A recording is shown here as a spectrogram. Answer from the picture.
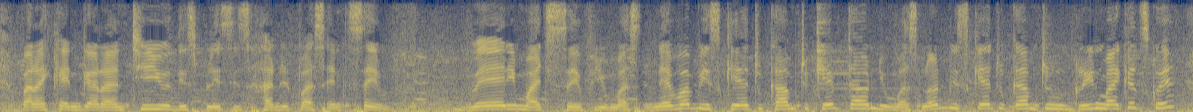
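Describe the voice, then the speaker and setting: A woman's high voice at a moderate pace, with lively intonation, very even loudness and hardly any pauses, plus audible room echo and crowd noise in the background. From Kenya, Murang'a. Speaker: market trader. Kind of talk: interview. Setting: market shop.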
